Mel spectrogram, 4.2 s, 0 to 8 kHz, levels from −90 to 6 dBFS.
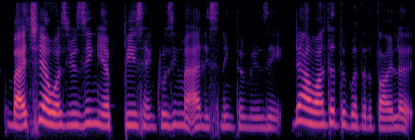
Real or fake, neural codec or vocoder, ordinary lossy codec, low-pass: fake; codec, 16 kHz, 4.8 kbps, FACodec; none; none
